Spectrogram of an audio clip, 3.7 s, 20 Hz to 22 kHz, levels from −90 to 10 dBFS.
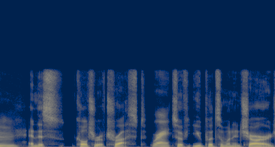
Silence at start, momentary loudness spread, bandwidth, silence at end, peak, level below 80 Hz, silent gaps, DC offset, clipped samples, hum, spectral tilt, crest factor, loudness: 0 s; 7 LU; 12 kHz; 0 s; -8 dBFS; -42 dBFS; none; under 0.1%; under 0.1%; none; -5 dB/octave; 18 dB; -27 LUFS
